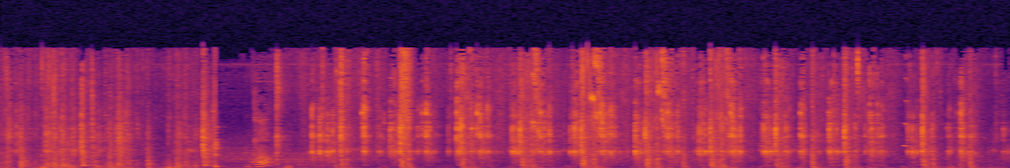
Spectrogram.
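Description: A wooden cabinet with glass doors rattles and knocks repeatedly as it is shaken.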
